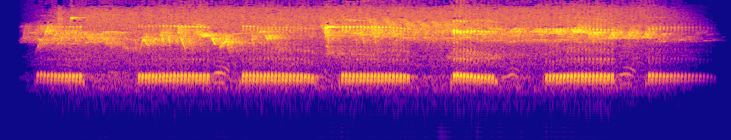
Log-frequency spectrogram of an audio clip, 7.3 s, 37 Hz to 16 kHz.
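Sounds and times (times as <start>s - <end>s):
European turtle dove cooing: 0.3s - 7.2s.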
